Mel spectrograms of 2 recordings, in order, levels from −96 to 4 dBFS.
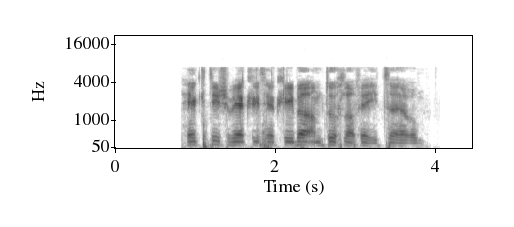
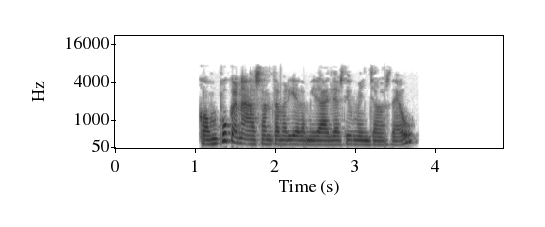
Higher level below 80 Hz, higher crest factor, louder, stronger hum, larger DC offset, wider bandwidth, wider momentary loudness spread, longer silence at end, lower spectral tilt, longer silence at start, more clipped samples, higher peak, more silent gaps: about the same, -56 dBFS vs -60 dBFS; first, 26 dB vs 20 dB; second, -30 LUFS vs -19 LUFS; neither; neither; about the same, 7.4 kHz vs 7.6 kHz; first, 10 LU vs 6 LU; second, 0.65 s vs 1.1 s; second, -3 dB/octave vs -5.5 dB/octave; second, 0.85 s vs 1.05 s; neither; second, -8 dBFS vs 0 dBFS; neither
